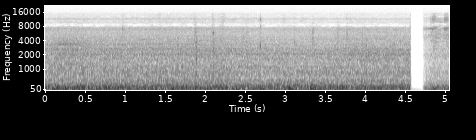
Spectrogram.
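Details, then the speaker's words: Acura TSX on test drive after replacing belt tensioner, belt and water pump: low even rumble over road noise, no squeal, whine or knocking; normal running. "a sweet sound of you know low noise from coming from the motor"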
